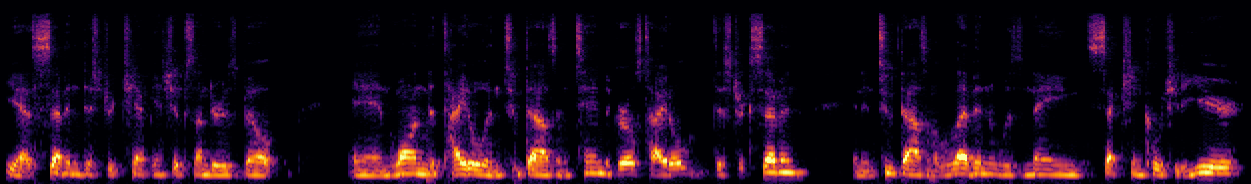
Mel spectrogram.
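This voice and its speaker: A man's voice: low voice, fairly even intonation, unhurried, warm tone. A man from western Pennsylvania co-hosting a podcast, introducing a guest and asking questions in a conversational way. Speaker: podcast co-host. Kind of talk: casual interview hosting.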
